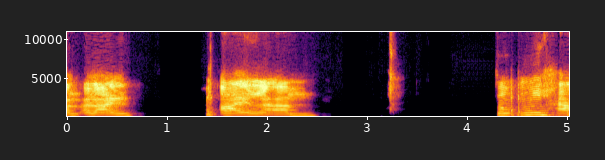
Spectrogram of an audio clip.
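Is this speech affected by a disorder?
Yes: Moebius syndrome; paralyzed tongue.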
